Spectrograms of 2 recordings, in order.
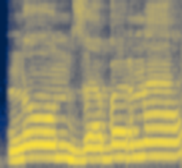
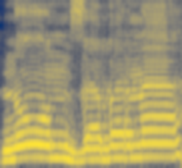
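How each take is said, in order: No difference in how they are said.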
